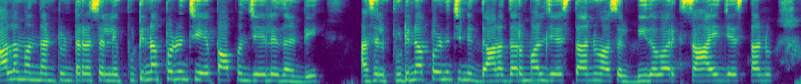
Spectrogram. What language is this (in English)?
Telugu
